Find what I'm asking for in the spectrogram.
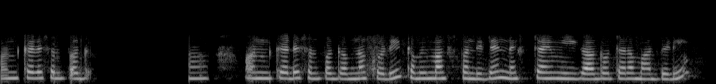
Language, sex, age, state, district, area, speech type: Kannada, female, 18-30, Karnataka, Davanagere, rural, conversation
